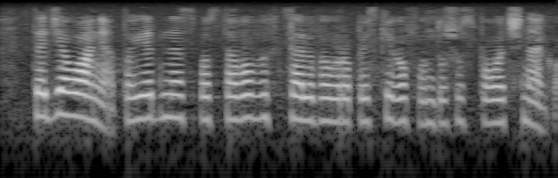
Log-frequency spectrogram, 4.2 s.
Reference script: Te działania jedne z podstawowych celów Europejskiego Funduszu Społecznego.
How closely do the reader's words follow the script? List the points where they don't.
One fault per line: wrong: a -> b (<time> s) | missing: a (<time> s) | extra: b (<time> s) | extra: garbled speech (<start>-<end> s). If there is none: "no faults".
extra: to (0.8 s)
